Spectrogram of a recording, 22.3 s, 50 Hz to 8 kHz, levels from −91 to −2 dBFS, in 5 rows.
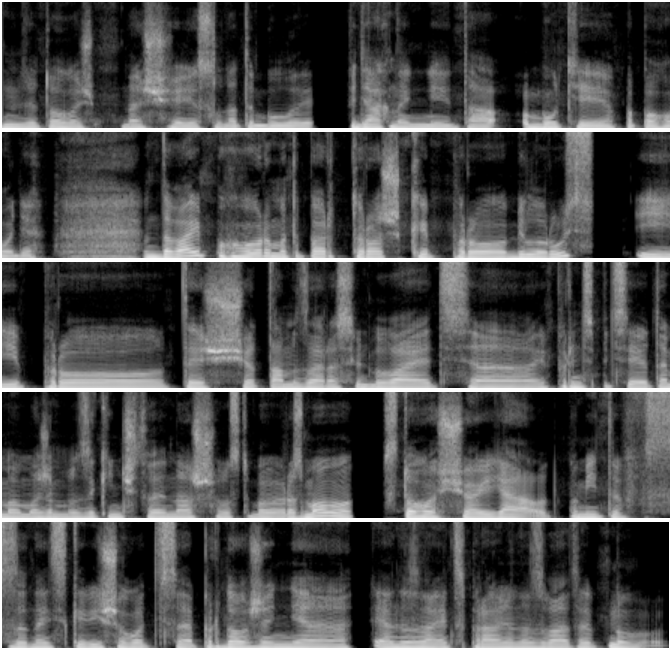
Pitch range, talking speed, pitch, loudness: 140-155 Hz, 145 wpm, 145 Hz, -22 LUFS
